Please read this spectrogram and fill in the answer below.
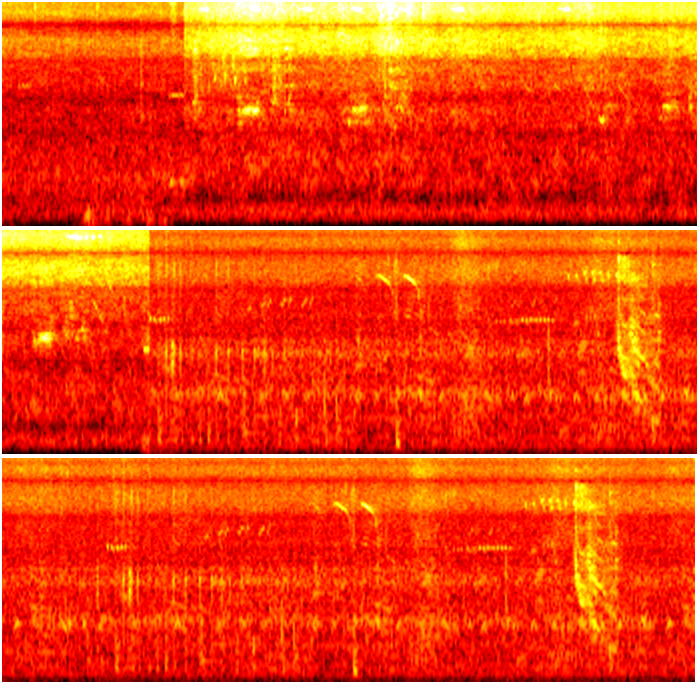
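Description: Bush ambience with birds calling. A high steady hiss fills the first third. After a change in the background, two loud sweeping bird calls stand out, one midway and one near the end.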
